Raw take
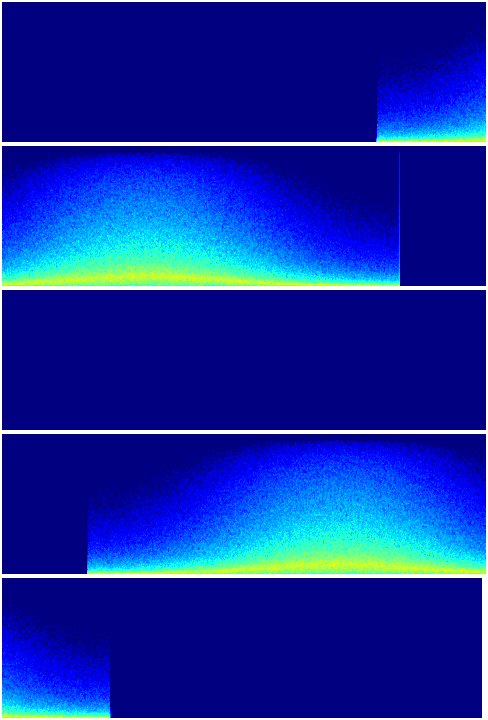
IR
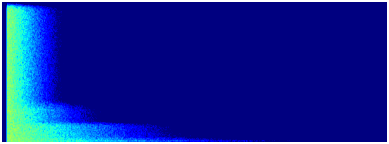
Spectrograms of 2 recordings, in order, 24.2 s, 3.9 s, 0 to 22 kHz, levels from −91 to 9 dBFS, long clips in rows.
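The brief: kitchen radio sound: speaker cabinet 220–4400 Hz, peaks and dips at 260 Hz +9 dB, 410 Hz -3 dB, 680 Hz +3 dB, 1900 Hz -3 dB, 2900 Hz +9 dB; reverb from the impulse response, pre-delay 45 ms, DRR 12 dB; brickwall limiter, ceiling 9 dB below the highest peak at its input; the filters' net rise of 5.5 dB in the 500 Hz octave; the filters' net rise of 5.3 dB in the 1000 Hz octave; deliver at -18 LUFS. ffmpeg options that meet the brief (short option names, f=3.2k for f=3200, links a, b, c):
-filter_complex "[0:a]equalizer=f=500:t=o:g=5,equalizer=f=1k:t=o:g=4.5,alimiter=limit=-20.5dB:level=0:latency=1,asplit=2[a][b];[1:a]atrim=start_sample=2205,adelay=45[c];[b][c]afir=irnorm=-1:irlink=0,volume=-28dB[d];[a][d]amix=inputs=2:normalize=0,highpass=220,equalizer=f=260:t=q:w=4:g=9,equalizer=f=410:t=q:w=4:g=-3,equalizer=f=680:t=q:w=4:g=3,equalizer=f=1.9k:t=q:w=4:g=-3,equalizer=f=2.9k:t=q:w=4:g=9,lowpass=f=4.4k:w=0.5412,lowpass=f=4.4k:w=1.3066,volume=11dB"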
